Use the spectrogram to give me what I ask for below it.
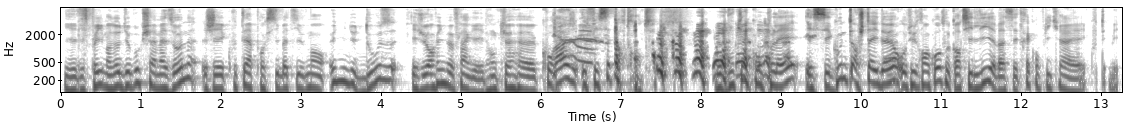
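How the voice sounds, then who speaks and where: A man's voice: mid-range voice, animated, fairly quick, mellow. A man hosting a casual motorsport chat, joking and laughing often, with many restarts. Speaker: podcast host.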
